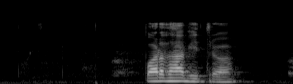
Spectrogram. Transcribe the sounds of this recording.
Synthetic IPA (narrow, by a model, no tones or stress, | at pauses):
pʌrd̪ʱabʱit̪rʌ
